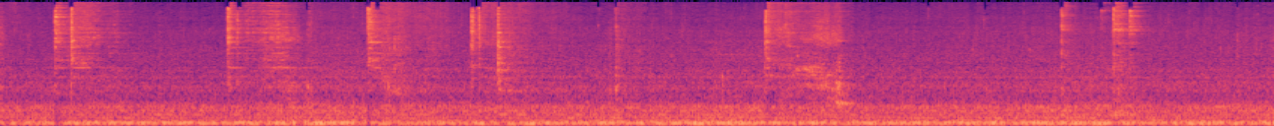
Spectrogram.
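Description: Minced meat sizzles steadily in a pan while being stir-fried for khichuri, with a constant frying hiss and several brief scraping and clinking stirs over about eight seconds.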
